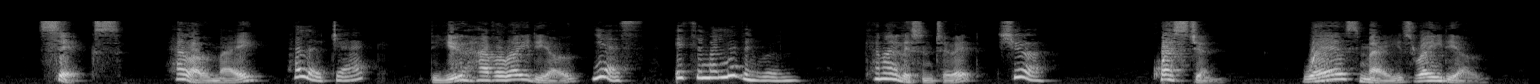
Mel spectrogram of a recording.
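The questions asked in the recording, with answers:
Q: Question. Where's May's radio?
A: In her living room.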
